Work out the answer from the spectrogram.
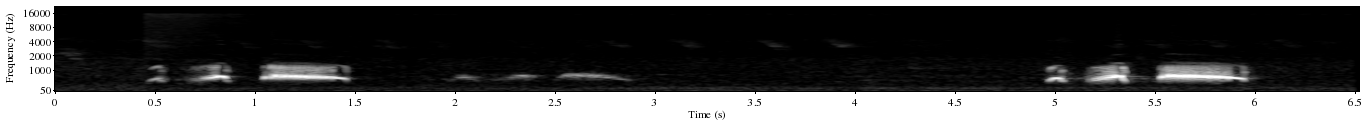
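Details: Decoy female spotted dove cooing to arouse males. It gives two full three-note coo phrases about four seconds apart, each ending in a long hollow note, with a fainter, softer coo sequence between them.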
